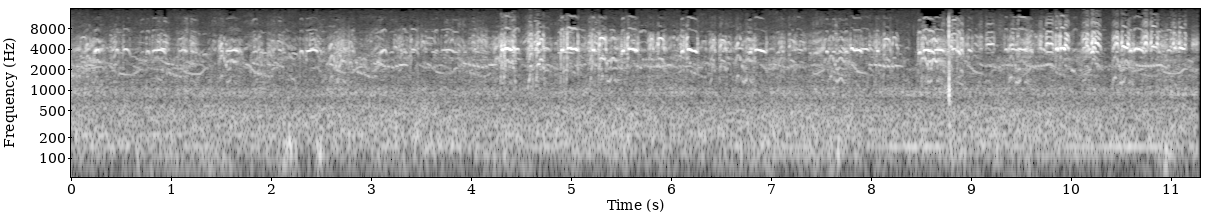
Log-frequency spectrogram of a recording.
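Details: Least tern chicks on Outback Key, 18 July 2017, give thin, high peeping and chittering calls overlapping in a steady, busy chorus, with a sharp click near the end.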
